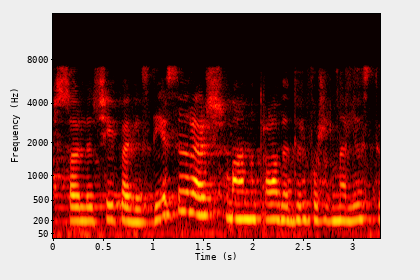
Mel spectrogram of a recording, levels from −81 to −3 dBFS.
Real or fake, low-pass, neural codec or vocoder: fake; 7.2 kHz; codec, 16 kHz, 4 kbps, X-Codec, HuBERT features, trained on general audio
